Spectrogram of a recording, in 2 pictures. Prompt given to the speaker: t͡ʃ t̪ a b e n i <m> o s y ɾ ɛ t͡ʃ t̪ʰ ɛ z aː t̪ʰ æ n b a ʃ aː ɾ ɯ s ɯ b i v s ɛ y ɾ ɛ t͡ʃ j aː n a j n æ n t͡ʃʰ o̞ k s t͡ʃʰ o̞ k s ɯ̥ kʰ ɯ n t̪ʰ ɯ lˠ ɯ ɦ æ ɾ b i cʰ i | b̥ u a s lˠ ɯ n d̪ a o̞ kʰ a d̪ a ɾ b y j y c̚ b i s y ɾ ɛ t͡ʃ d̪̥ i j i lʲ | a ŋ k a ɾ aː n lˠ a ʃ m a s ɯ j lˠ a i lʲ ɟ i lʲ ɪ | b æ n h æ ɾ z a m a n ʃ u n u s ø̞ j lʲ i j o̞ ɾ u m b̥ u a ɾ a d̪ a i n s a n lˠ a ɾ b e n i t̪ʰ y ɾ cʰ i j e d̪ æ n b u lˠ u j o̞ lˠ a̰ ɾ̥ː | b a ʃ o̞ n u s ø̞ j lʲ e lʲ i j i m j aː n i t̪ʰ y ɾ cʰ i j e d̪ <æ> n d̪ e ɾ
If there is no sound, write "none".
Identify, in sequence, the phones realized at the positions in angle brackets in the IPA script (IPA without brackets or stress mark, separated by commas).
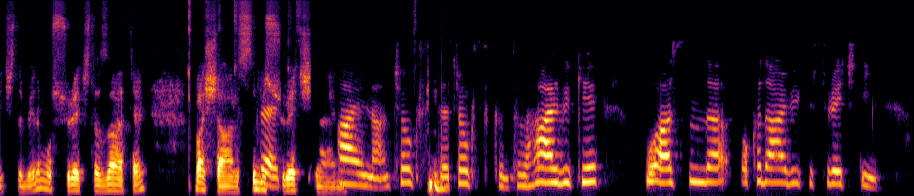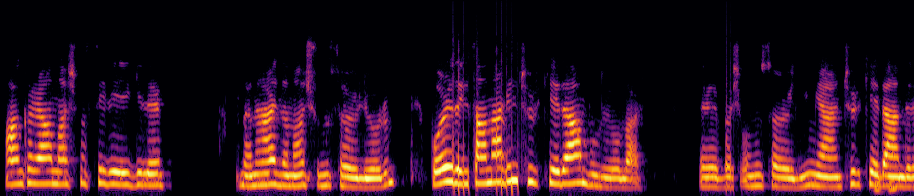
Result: m, æ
